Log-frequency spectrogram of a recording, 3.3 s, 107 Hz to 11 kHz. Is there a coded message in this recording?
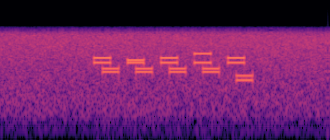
Yes: multi-frequency trunk signalling (R2, with the far end's replies) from 1.0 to 2.6 s, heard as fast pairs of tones, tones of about 170 ms, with phone line noise. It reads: 21272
